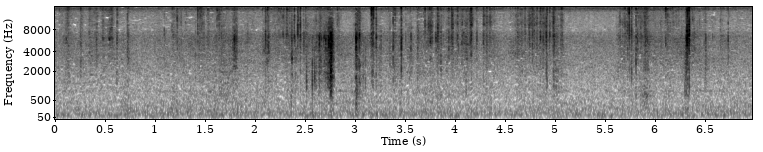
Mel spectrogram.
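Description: Faint scratches and rustles of a thin twig dragged over gravelly dirt while a cat bats at it with its paws, with a few sharp clicks around the middle.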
